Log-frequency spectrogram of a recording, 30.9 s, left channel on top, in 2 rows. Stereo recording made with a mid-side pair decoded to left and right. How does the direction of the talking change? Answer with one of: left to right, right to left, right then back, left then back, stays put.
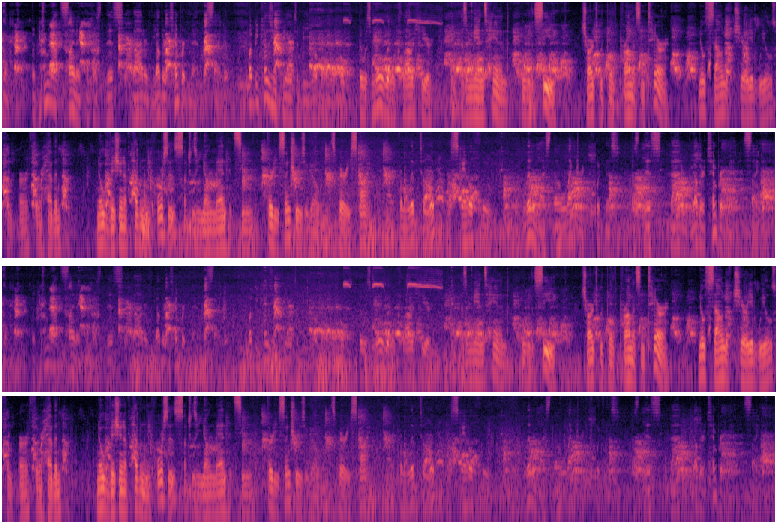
right then back.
